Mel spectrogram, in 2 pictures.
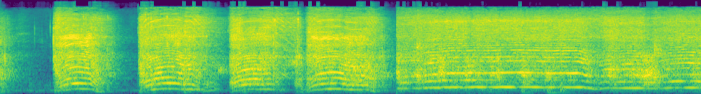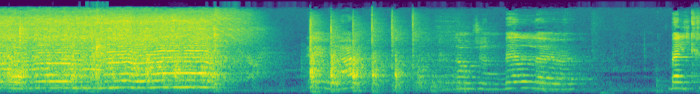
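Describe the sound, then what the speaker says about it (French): A hand mixer blends strawberries with cottage cheese, a steady loud motor whir lasting about five seconds with talking before and after it. "Là, je vais prendre mon malaxeur à la main."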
